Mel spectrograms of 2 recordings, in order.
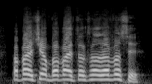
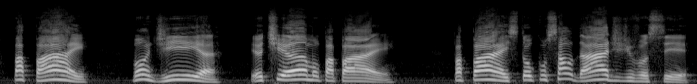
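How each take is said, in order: First: Rattled off fast, words crammed together; sped-up audio. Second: Tender, unhurried message to dad, words drawn out; normal-speed daughter. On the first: Daughter's message to dad played at two-point-zero, rushed and feelingless. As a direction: imitate a voice message on double speed. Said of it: "Aí você assiste acelerado". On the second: Daughter's voice message to her dad played at normal speed, slow and tender. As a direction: say it lovingly, leaving space between phrases. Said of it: "Se você escuta ela normal". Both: Retold or imitated.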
